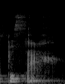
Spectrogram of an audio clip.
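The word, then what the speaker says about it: Pessah: Donc, c'est vrai que pour cette fête euh qui s'écrit P et 2 SH, mais ça se prononce pess.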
